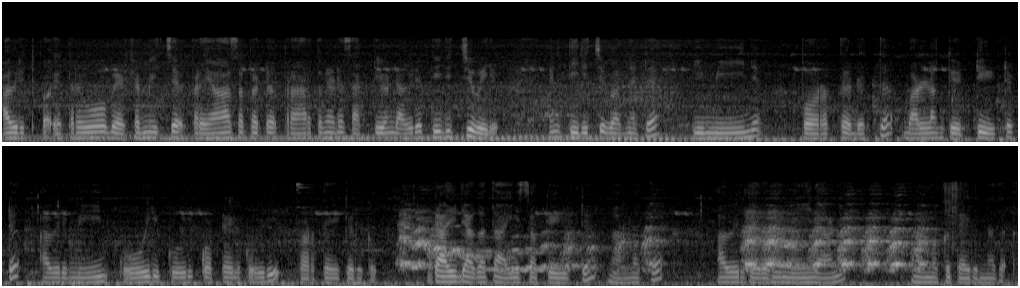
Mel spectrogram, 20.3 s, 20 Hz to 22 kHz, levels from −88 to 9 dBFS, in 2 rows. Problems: low volume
